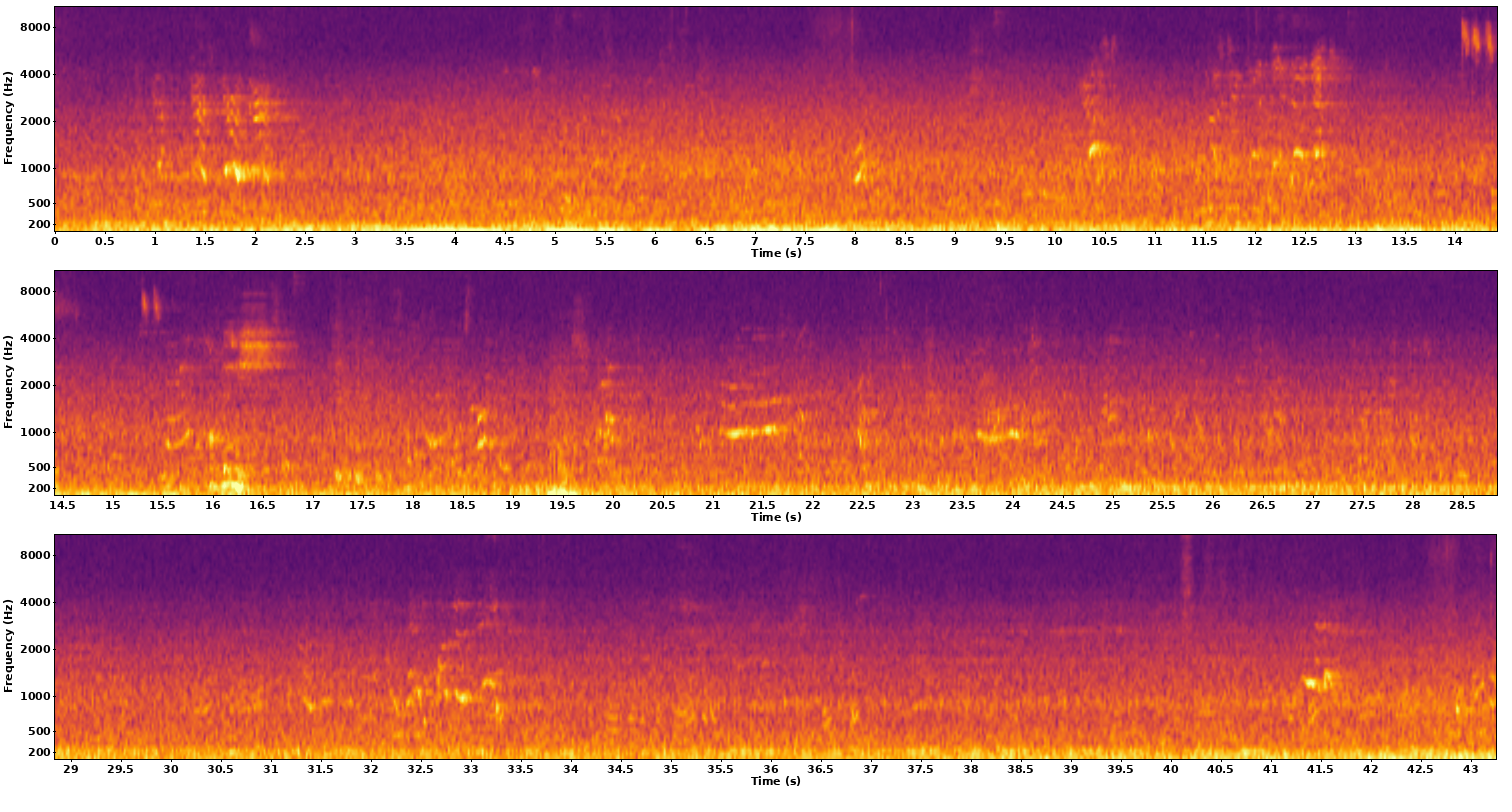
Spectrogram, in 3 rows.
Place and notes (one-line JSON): {"title": "Marzili, zum abtrocknen - Marzili, hier Trocknen, zum abtröchne", "date": "2011-10-20 18:39:00", "description": "Jetzt Kunst 2011, Projekt maboart zum abtröchne, eine Klangcollage als Nachklang an den Sommer", "latitude": "46.94", "longitude": "7.45", "altitude": "503", "timezone": "Europe/Zurich"}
